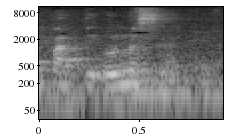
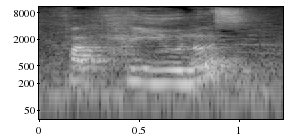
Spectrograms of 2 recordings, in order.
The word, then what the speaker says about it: Fathi Yunus: Fattah Sultan Fathi Yunus kita suka bacanya Fati Unus Fathi Yunus dan Sultan trenggono tiga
